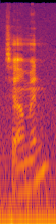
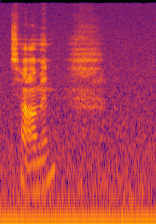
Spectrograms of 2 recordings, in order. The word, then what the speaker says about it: Tommen: throne room with tommen tommen not tomman tommen that's what they call them on the show I'm going to say that's the way you pronounce the name thank you anyway um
